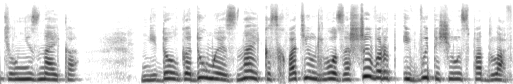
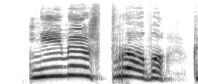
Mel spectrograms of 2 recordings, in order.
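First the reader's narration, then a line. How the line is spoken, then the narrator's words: Shouting. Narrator (Russian): кричал Незнайка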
